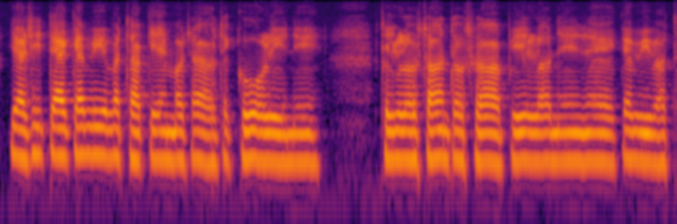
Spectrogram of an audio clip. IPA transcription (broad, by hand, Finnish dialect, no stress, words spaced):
jɑ sitæ kæʋiʋæt hɑkemɑsɑ se ku oli niː silːon̞ sɑːntosɑːpiːlːɑ niːn neː kæʋiʋæt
